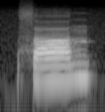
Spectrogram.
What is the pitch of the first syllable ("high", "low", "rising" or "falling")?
rising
